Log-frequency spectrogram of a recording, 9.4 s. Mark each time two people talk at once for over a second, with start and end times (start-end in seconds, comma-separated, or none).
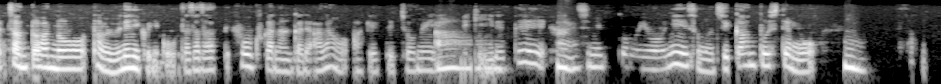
4.3-5.8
